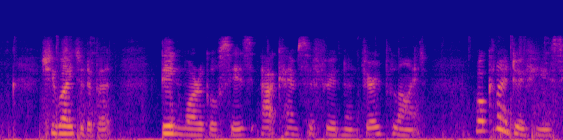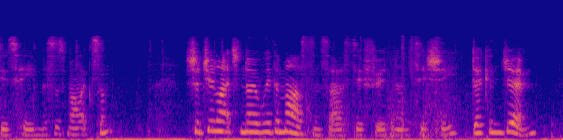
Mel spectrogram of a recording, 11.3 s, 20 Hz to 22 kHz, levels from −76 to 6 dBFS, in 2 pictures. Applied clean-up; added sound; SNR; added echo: none; Livestock, farm animals, working animals; 1 dB; reverberation time 0.1 s.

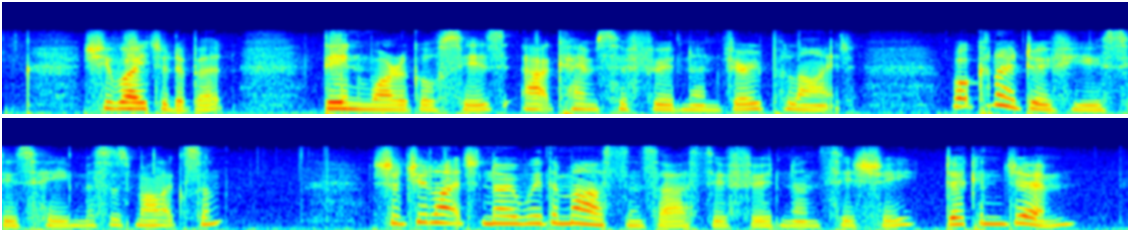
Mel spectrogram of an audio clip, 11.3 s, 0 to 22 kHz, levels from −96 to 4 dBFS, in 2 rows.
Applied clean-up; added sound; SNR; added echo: none; none; none; none.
